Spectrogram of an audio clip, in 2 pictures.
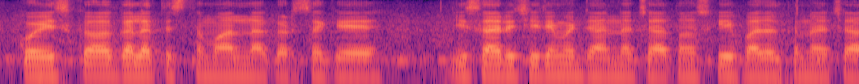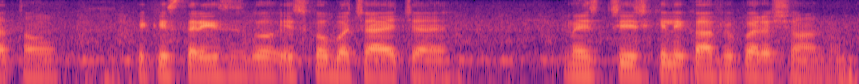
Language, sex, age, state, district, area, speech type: Urdu, male, 18-30, Uttar Pradesh, Ghaziabad, urban, spontaneous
